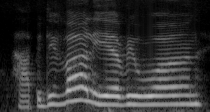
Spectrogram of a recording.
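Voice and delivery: a happy shout over the fireworks; cheerful cry. Acted. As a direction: call it out to the whole family. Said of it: "he cries".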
